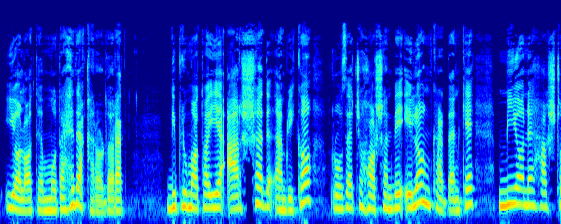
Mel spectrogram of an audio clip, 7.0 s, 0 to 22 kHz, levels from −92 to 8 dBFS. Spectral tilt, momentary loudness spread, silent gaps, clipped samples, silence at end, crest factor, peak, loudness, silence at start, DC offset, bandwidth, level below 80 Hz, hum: -5 dB/octave; 6 LU; none; under 0.1%; 0 s; 14 dB; -16 dBFS; -29 LUFS; 0.1 s; under 0.1%; 15.5 kHz; -72 dBFS; none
